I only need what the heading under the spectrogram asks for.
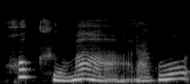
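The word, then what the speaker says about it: חָכְמָה: 똑같은 카마츠이지만 이것은 지금 자음과 모음과 또 자음 카프가 온 폐음절입니다. 그래서 장모음이 아니라 단모음에 해당하는 거죠. 음이 짧아졌고 강세도 없기 때문에 이때는 카메츠가 장모음이 아니라 오 단모음으로 사용이 됩니다. 그래서 허크마라고 읽게 됩니다.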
